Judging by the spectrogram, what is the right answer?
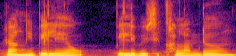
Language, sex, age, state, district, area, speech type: Bodo, female, 18-30, Assam, Chirang, rural, spontaneous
